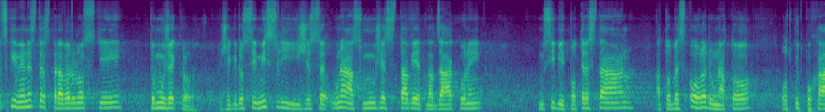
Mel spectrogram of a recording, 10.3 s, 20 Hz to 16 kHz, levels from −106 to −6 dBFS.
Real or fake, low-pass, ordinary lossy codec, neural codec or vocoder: fake; 14.4 kHz; Opus, 16 kbps; vocoder, 48 kHz, 128 mel bands, Vocos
